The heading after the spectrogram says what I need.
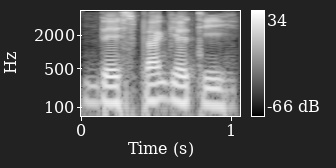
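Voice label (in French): "spaghettis", French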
